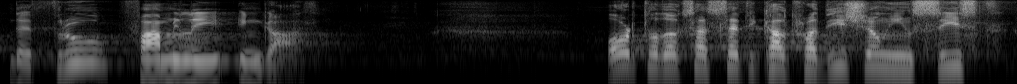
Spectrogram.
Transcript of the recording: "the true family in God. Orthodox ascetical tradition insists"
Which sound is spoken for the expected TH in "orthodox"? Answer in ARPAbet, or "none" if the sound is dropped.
T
